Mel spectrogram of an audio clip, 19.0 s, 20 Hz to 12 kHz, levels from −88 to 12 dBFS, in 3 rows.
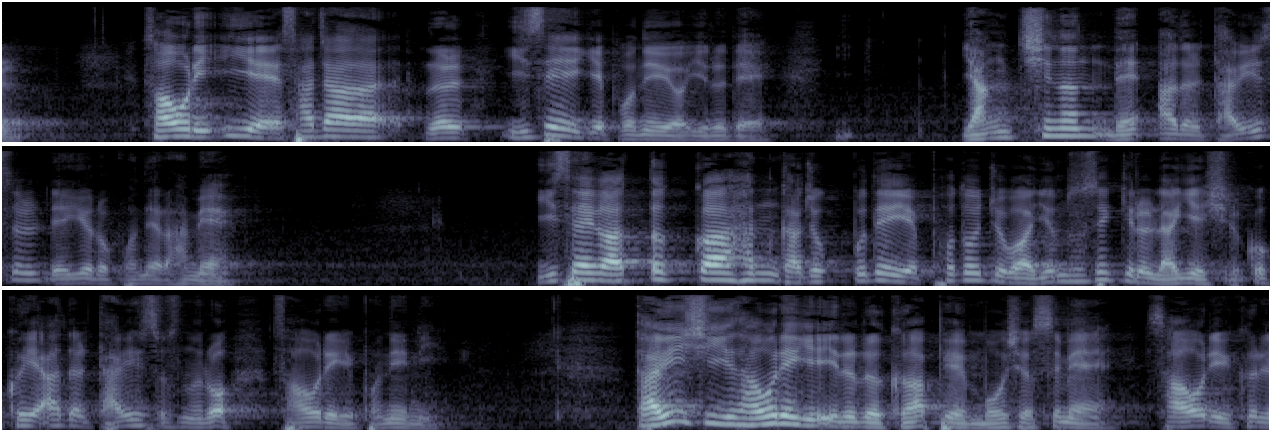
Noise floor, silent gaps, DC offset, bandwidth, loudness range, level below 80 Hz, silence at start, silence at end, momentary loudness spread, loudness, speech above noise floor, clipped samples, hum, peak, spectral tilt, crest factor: -67 dBFS; none; under 0.1%; 11 kHz; 8 LU; -50 dBFS; 0 s; 0 s; 15 LU; -27 LUFS; 40 dB; under 0.1%; none; -4 dBFS; -5 dB/octave; 24 dB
